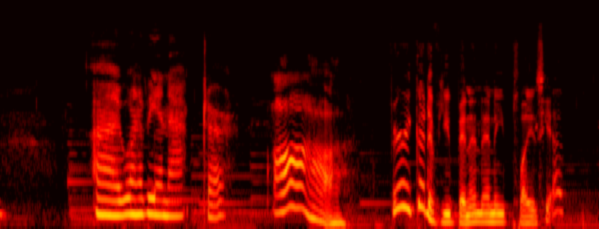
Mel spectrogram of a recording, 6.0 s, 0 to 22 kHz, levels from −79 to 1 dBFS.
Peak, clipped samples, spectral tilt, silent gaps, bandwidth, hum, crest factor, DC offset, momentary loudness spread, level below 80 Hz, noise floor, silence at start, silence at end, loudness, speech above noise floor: -18 dBFS; under 0.1%; -6.5 dB/octave; none; over 20 kHz; none; 16 dB; under 0.1%; 14 LU; -64 dBFS; -60 dBFS; 0 s; 0.15 s; -32 LUFS; 29 dB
